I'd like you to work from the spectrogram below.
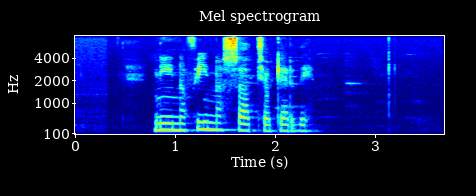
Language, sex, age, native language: Icelandic, female, 30-39, Icelandic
